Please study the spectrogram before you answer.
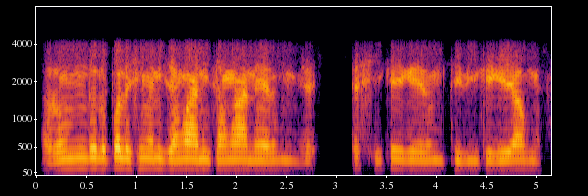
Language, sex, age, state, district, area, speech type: Manipuri, male, 30-45, Manipur, Churachandpur, rural, conversation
